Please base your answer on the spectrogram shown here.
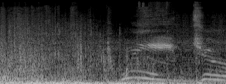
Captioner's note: explosion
